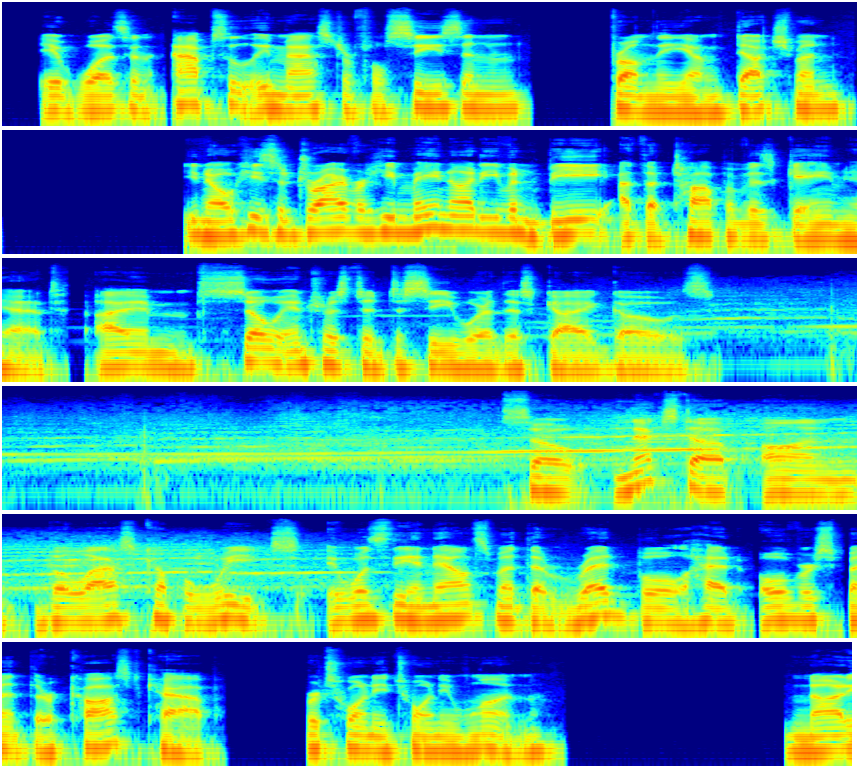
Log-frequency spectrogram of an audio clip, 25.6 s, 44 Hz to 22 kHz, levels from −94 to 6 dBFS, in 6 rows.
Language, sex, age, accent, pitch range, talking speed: English, male, 40-59, American, 95-120 Hz, 140 wpm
